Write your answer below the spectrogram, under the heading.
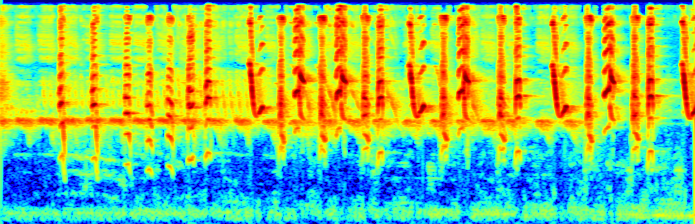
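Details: Lure song of a long-tailed shrike, used to make other shrikes sing: a busy mix of harsh chattering notes and quick, sharply falling-then-rising whistles, over a faint low hum.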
